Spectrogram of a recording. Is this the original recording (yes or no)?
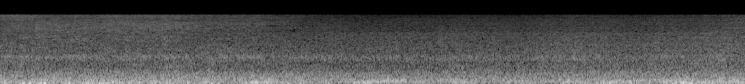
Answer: yes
